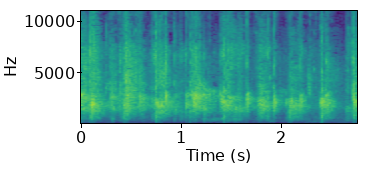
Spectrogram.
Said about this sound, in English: All right, so you can applaud. Let's applaud for them.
